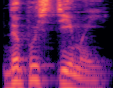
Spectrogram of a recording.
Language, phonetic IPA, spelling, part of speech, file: Russian, [dəpʊˈsʲtʲimɨj], допустимый, adjective, Ru-допустимый.ogg
- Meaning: 1. permissible, acceptable 2. justifiable 3. admissible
